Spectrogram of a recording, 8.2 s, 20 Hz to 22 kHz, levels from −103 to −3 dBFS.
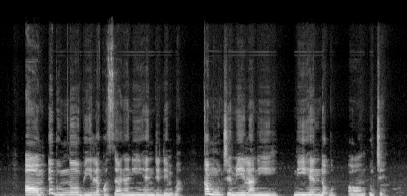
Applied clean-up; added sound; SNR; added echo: none; none; none; none.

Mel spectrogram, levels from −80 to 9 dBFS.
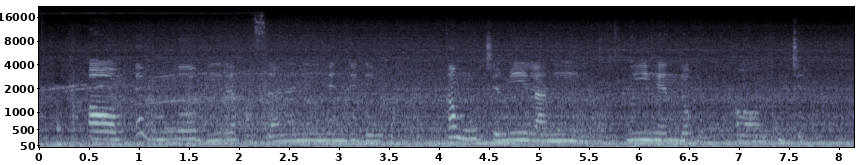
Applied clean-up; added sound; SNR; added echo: none; Engine; 0 dB; none.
